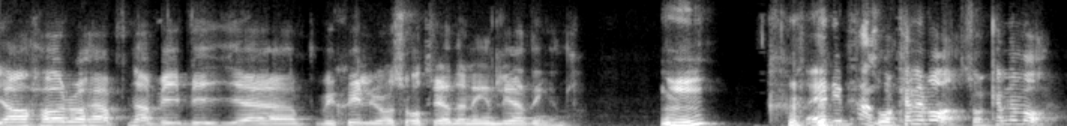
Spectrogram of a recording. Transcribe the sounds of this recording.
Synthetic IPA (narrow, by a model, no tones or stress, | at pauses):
jɑːɦœːɾɔɦɛpnavɪvɪ | vɪɧɪljəɾɔsoːt̪ɾeːd̪anɪnleːd̪̚nɪŋən | m̩ | dɛsɔkʰand̪ɛvɑːsɔkʰand̪ɛvɑ̰ː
